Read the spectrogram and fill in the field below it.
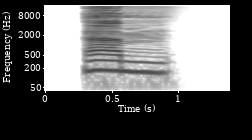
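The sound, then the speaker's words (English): A single loud, voiced yawn into a microphone lasting under a second, a drawn-out open-mouthed groan that drops in pitch partway through, then stops abruptly into silence. “I don't like to yawn into the microphone.”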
